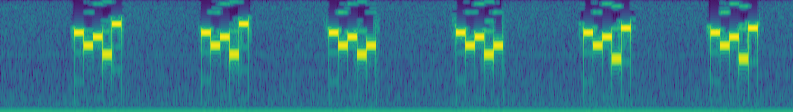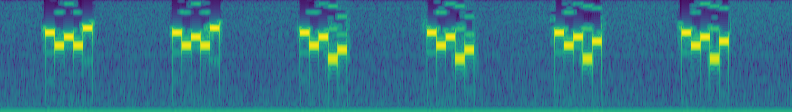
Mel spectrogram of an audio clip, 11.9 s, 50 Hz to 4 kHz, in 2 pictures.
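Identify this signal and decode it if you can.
Five-tone selective call (ZVEI), heard as quick runs of five tones, tones of about 70 ms. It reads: 85730 85730 85735 85735 85729 85729 85759 85759 85724 85724 85726 85726
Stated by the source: ZVEI five-tone selective call received on an SDR.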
